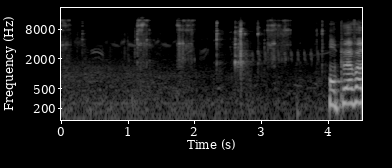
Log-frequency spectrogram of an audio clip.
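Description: Metal tools clink against an engine.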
